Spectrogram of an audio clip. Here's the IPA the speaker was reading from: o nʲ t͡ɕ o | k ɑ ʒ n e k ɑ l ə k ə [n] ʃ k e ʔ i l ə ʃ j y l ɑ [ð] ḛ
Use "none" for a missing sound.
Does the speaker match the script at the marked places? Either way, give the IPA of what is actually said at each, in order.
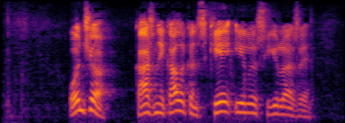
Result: n, ʒ

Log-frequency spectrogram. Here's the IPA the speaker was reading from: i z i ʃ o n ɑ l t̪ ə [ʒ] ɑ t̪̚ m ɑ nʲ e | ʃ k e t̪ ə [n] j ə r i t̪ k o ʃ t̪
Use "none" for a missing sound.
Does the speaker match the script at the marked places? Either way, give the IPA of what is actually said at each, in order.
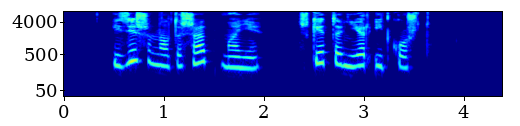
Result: ʃ, n

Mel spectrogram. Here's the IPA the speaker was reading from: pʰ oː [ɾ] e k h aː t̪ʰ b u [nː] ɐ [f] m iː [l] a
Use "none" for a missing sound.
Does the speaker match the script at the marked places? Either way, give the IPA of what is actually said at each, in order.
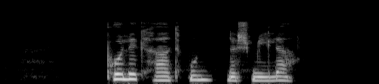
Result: l, nː, ʃ, l

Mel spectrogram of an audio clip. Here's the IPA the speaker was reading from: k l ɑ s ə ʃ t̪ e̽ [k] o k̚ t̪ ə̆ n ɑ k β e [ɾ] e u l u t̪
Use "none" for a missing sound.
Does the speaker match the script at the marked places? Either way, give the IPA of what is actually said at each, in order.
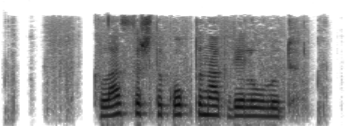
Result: k, l

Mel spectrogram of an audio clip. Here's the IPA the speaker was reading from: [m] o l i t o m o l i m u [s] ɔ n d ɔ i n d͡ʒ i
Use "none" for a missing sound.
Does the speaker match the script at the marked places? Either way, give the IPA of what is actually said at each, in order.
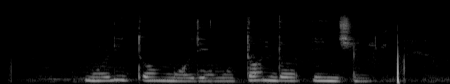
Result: m, t

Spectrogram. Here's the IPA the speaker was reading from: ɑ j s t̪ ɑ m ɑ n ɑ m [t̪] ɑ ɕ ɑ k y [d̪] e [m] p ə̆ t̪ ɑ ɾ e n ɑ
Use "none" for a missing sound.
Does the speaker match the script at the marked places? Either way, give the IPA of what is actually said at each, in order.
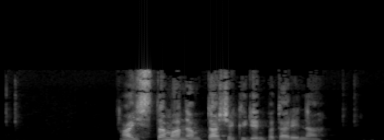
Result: t̪, d̪, n

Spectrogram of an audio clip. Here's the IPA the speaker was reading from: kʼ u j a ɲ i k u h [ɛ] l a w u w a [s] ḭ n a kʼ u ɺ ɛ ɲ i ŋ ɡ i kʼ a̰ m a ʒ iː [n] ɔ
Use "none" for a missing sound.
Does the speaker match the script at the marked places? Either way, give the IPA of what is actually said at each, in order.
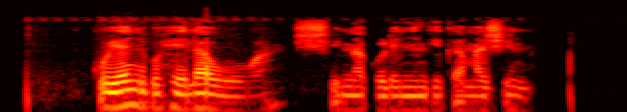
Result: ɛ, ʃ, n

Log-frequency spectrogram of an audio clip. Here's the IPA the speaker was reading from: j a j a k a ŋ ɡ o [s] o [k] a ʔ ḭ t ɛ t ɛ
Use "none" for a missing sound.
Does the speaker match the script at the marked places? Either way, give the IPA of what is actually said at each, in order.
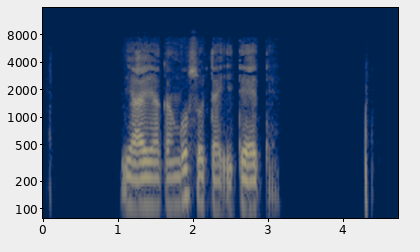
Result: s, t

